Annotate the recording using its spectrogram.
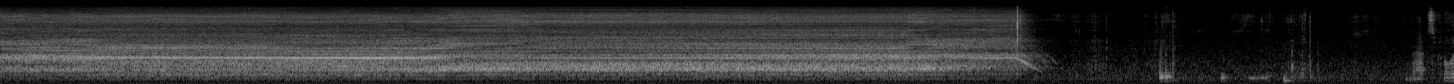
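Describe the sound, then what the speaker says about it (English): A heat gun blows a steady, loud whooshing hum while drying a homemade washi tape craft project, then cuts off around ten seconds in, leaving faint handling clicks and taps. "So now I'm going to grab my heat gun."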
